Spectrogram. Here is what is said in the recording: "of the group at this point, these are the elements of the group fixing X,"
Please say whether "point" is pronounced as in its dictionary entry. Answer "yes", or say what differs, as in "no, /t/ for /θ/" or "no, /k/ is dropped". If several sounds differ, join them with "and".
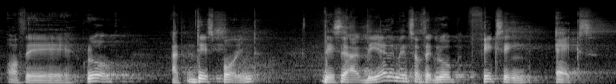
yes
